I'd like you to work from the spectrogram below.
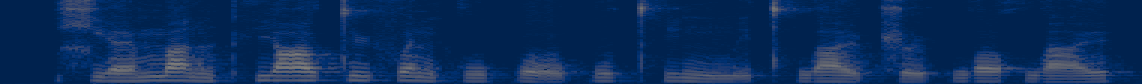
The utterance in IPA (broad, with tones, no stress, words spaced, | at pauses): ɕjɛ˧˥ma˥˩n pʰjɑ˥ʊ̯t̪y˥˧fə˥˩n ku˧˥po̰˨˩ʊ̯pu˥˧ t̪ʰi˥˩ŋmḭ˨˩t̪ʰwa˥˩ɪ̯ʈ͡ʂɻ̩˧˥ pwɔ˥xwa˧˥ɪ̯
